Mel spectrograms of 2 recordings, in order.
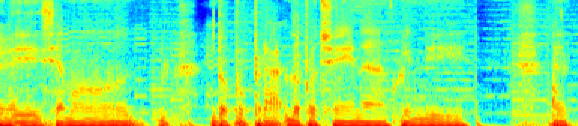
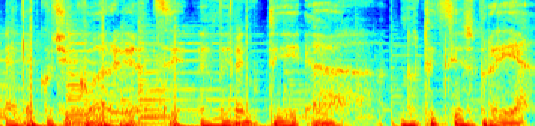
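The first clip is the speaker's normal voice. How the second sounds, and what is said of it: Affected, low seductive announcer voice. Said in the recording (Italian): “volevo fare una voce un po' impostata, un po' bassa così, per ammaliare le femmine”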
